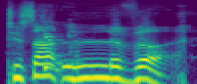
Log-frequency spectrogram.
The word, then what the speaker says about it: Toussaint Louverture: Toussaint Louverture.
